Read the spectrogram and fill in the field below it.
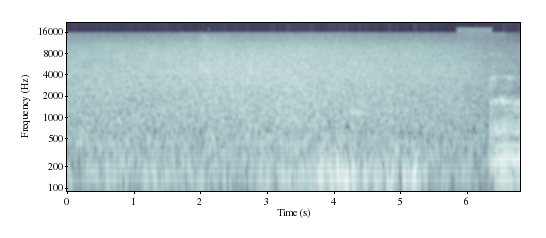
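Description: A strong gust of wind roars steadily across the microphone, swelling louder toward the middle before easing, with a voice starting to speak right at the end.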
